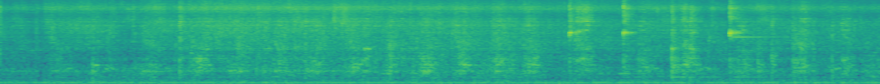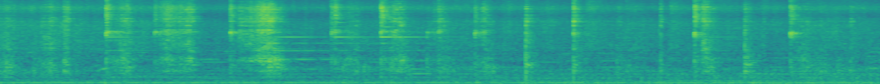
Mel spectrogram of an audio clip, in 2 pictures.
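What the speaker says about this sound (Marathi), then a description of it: "आता ह्याच्यामध्ये आपण फक्त मीठ आणि कोथिंबीर टाकूया आणि थोडं भुर्जी परतवून घेऊ." Egg bhurji being stir-fried in a pan with salt and coriander, a steady sizzle under repeated scraping and stirring strokes of a spatula against the pan, close and continuous.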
